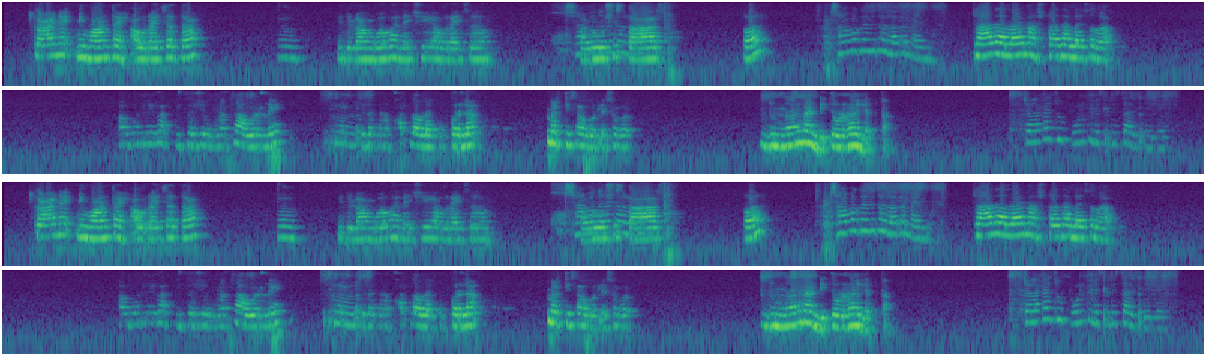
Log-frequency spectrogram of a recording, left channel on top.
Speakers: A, on the left; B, on the right.
A: काय नाही निवांत हाय आवरायचं आता.
B: हम्म
A: मग तिला आंघोळ घालायची आवरायचं.
B: चहा
A: हाळू
B: वगैरे झाला
A: विस्तार
B: का ना
A: आ.
B: चहा वगैरे झाला का नाही मग.
A: चहा झाला नाश्ता झालाय सगळा. आवरलेय बाकीच जेवणाच आवरलंय
B: हम्म
A: तिला जरा भात. लावला कुकरला बाकीच आवरलंय सगळं. धुन
B: हम्म
A: आणि भांडी तेवढं राहिल आत्ता.
B: त्याला काय झोपवून केलीस तरी चालतेय ते.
